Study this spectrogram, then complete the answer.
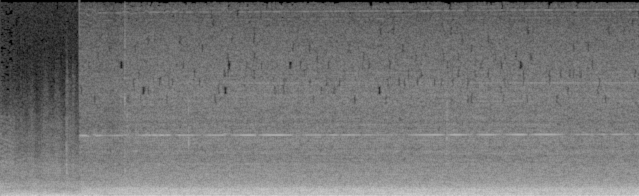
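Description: A jet engine roars loudly from inside a fighter cockpit.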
